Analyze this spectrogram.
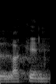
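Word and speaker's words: Luckin: of you heard of look in coffee okay there are a few hands up actually I think it's pronounced L Lucky in coffee basically it's a China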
